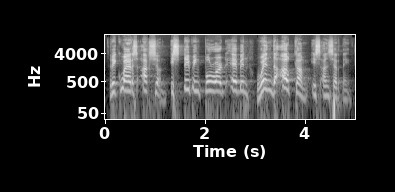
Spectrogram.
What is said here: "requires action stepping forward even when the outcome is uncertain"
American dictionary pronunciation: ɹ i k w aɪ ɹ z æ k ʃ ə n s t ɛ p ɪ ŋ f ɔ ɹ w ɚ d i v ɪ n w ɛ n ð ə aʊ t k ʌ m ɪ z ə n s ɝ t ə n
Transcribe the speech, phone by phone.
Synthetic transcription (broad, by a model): ɹ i k w aɪ ɹ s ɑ k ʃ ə n s t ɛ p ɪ ŋ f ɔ ɹ w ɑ d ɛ b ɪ n w ɛ n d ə aʊ t k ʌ m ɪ s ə n s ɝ t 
